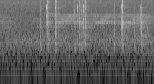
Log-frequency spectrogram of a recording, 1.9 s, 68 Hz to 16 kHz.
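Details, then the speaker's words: Mercedes GL X164 AIRmatic, right front shock damping solenoid valves 1 and 2 (codes 5220/5230) bench-powered directly: sharp crisp clicks, both valves working; fault was broken wiring, to be repaired. "this one is working. Let's try the other one. This one is clicking too. So nothing wrong with the two valves."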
